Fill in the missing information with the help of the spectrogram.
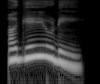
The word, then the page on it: ಅಗೆಯೊಡೆ: ageyoḍe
